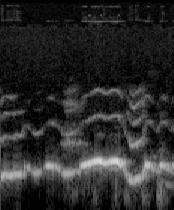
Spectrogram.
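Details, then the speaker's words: Old modified Nugget Finder Advantage mono metal detector coil with leaking solder joints, tested against a hot rock/core; threshold tone stays smooth and steady with no sharp rise as the rock passes: no false signal from hot rock. "but oh look no signal oh oh oh no signal"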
